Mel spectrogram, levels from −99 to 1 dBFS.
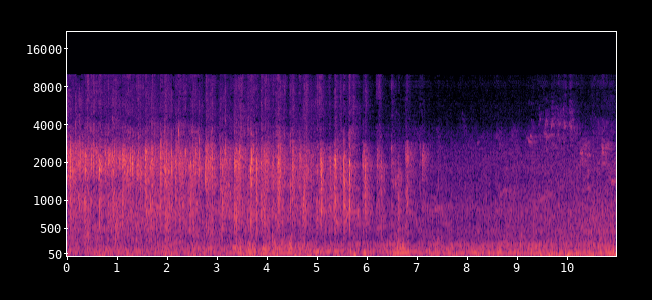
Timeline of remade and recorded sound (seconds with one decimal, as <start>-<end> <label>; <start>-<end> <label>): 0.0-11.0 remade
